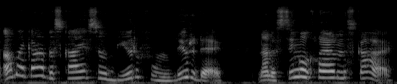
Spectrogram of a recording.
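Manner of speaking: high, wonderstruck small talk; cheerful gushing. Retold or imitated. Woman marvelling to her date at the blue sky, gushing.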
